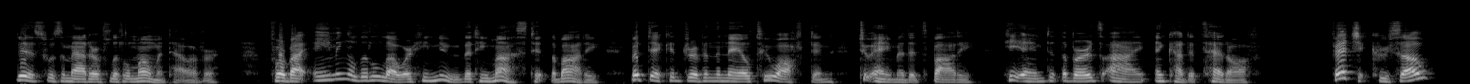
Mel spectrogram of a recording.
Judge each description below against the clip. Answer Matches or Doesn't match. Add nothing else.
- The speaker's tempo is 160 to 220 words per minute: Matches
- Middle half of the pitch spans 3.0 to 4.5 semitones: Doesn't match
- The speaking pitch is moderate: Matches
